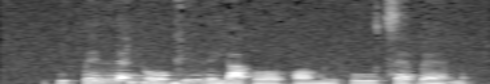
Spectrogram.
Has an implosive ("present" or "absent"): present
